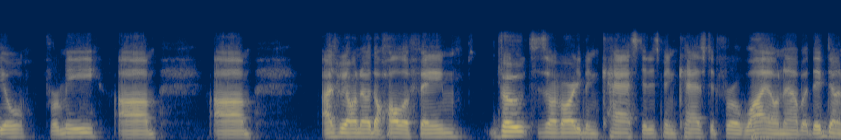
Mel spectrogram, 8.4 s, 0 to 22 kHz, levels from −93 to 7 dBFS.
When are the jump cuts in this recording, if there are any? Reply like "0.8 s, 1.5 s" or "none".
2.0 s

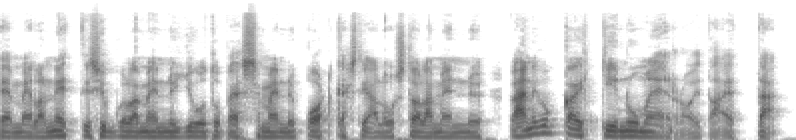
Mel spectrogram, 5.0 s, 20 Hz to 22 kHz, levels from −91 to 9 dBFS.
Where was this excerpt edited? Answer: 3.1 s

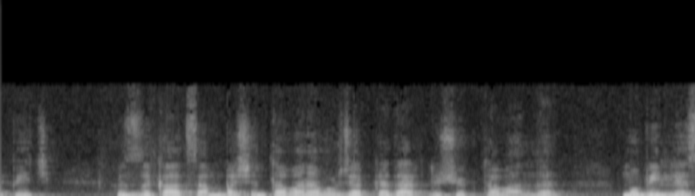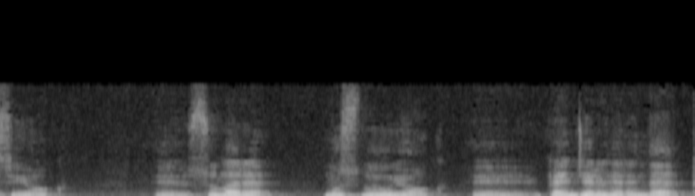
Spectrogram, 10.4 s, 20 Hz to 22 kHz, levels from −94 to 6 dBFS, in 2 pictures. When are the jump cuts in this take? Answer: 8.7 s

